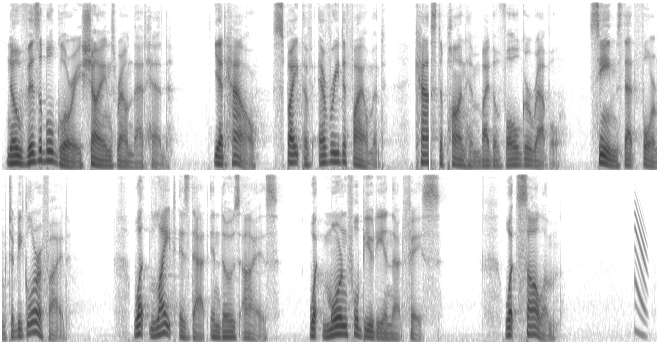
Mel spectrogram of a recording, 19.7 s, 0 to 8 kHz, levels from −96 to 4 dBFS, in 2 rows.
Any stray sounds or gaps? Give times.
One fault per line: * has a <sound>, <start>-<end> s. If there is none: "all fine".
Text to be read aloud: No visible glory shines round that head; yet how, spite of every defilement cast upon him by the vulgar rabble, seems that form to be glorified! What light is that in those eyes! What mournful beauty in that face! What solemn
* has a dropout, 6.4-6.4 s
* has a chirp, 19.3-19.5 s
